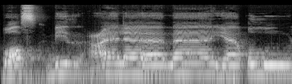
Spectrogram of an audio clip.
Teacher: واصبر علی ما یقولون، یا کو بغیر کھینچے پڑھیں گے، قاف کو موٹا کر کے پڑھیں گے اور قاف کو آگے واو مدہ سے ملا دیں گے۔ واو مدہ ہونے کی وجہ سے قاف کو 1 الف کے مقدار کھینچیں گے۔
